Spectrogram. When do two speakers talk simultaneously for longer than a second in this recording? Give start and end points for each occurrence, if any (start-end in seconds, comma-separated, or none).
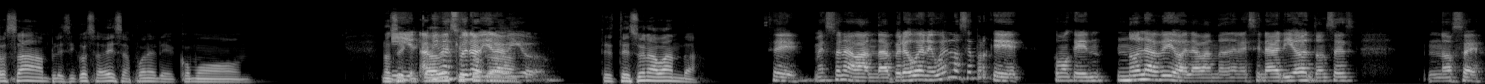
3.9-5.2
